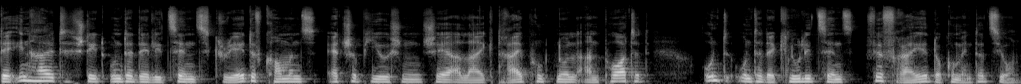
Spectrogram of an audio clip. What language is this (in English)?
German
